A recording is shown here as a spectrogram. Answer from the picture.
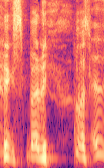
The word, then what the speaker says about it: Expelliarmus: Oh, I don't even pronounce it like that. – How do you say it? – Espananetusis. – What the hell? – That's how it comes in my head. – Expelliarmus, bro.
